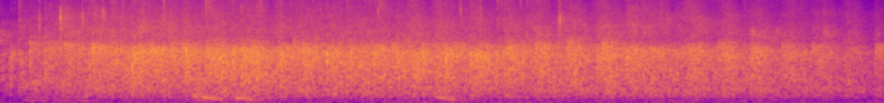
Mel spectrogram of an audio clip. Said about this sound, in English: So for all of those organizations, they deserve a round of applause.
